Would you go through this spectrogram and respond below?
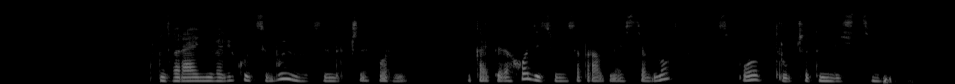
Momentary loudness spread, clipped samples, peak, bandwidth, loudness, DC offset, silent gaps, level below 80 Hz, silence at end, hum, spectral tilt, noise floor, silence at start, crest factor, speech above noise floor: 11 LU; under 0.1%; -24 dBFS; 11 kHz; -45 LUFS; under 0.1%; none; -84 dBFS; 0.65 s; none; -5.5 dB/octave; -81 dBFS; 1.5 s; 22 dB; 36 dB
